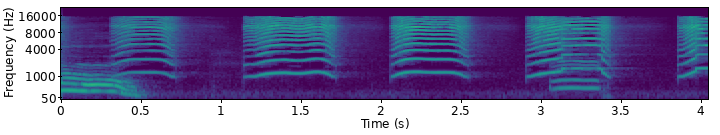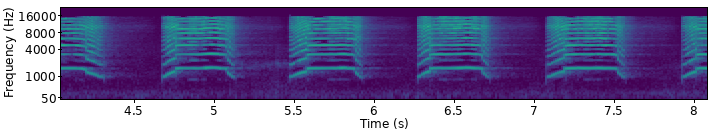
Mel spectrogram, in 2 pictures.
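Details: Pet Basset hound Penny, aged five and a half, nearly bursts into her first howl. A steady run of high whining notes repeats about once every three-quarters of a second, with one lower, deeper note near the start.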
